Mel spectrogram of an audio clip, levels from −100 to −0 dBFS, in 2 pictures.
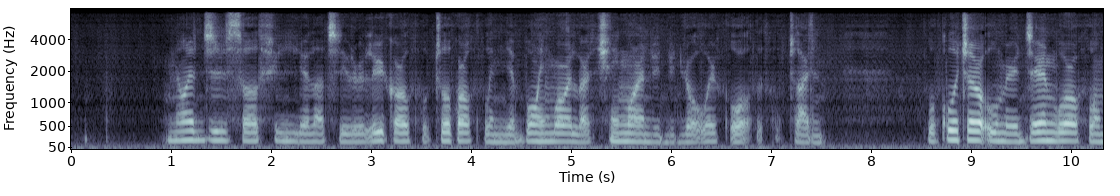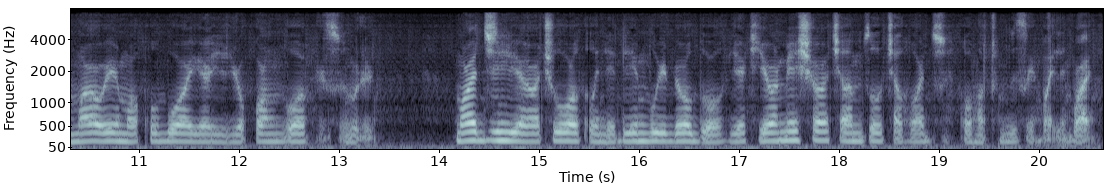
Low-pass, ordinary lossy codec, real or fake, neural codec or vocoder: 7.2 kHz; MP3, 64 kbps; fake; autoencoder, 22.05 kHz, a latent of 192 numbers a frame, VITS, trained on many speakers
